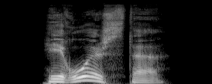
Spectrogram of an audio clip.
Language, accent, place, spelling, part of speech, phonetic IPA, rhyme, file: German, Germany, Berlin, heroischster, adjective, [heˈʁoːɪʃstɐ], -oːɪʃstɐ, De-heroischster.ogg
- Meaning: inflection of heroisch: 1. strong/mixed nominative masculine singular superlative degree 2. strong genitive/dative feminine singular superlative degree 3. strong genitive plural superlative degree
